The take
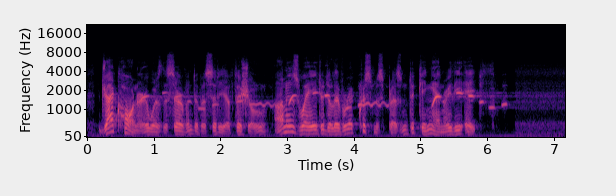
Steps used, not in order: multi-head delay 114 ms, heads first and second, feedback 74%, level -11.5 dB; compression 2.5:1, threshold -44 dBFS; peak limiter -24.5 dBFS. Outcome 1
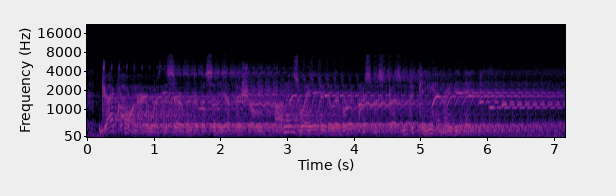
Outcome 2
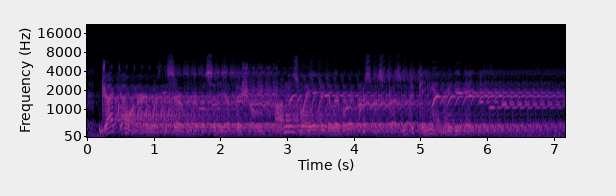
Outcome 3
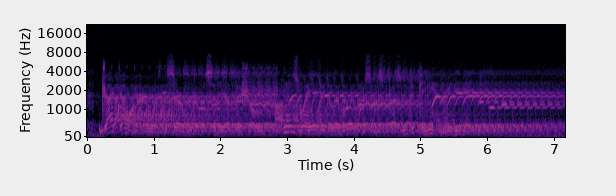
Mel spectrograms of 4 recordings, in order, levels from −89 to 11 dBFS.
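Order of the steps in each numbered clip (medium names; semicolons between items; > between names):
peak limiter > multi-head delay > compression; multi-head delay > compression > peak limiter; multi-head delay > peak limiter > compression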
